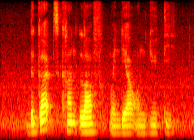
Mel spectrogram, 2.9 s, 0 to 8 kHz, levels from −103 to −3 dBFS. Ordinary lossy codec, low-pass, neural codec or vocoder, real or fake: none; none; none; real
